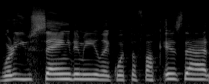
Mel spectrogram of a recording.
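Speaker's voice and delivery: ordinary talk, nothing marked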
